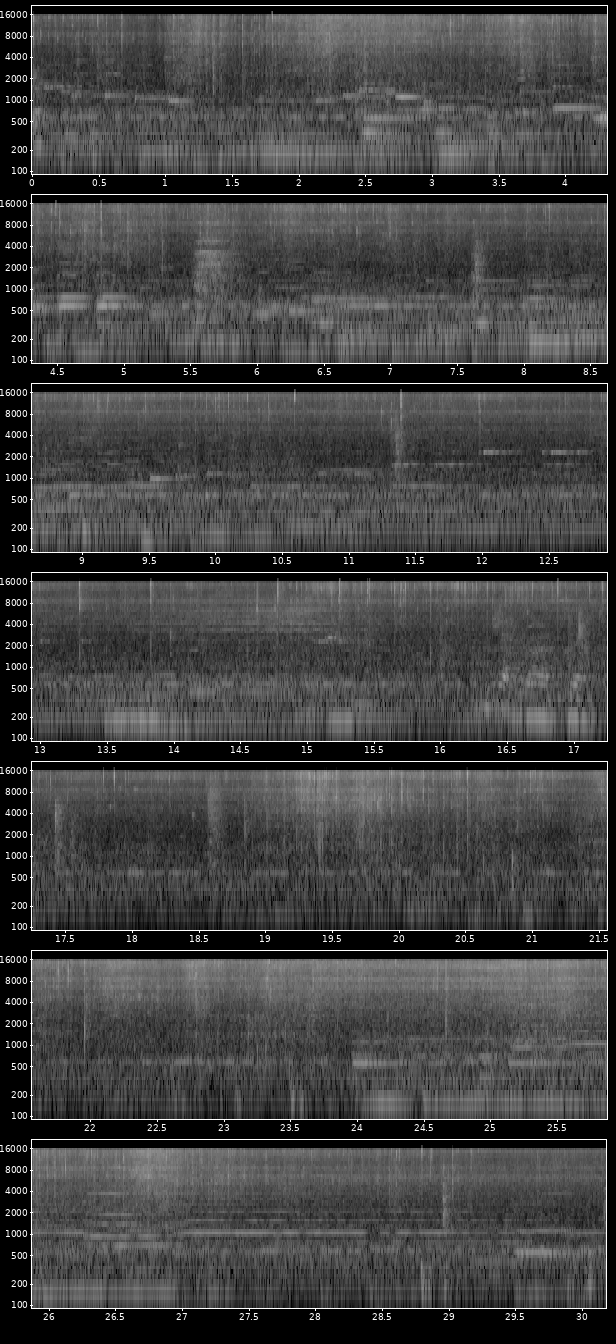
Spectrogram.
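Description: Sliced onions sizzling steadily as they sauté in oil in a nonstick frying pan.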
